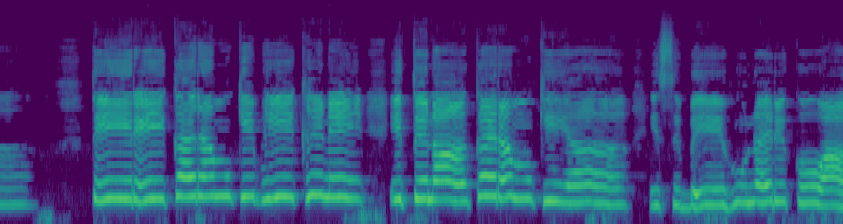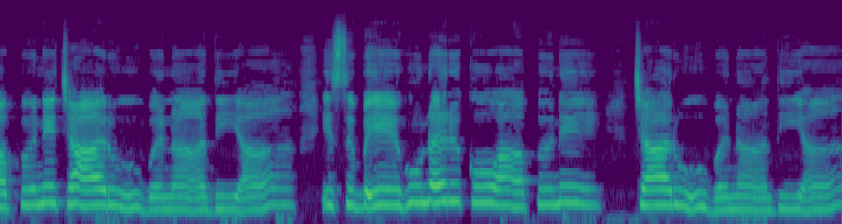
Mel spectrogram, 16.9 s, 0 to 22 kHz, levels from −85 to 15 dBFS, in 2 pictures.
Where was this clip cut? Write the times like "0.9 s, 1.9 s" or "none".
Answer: none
